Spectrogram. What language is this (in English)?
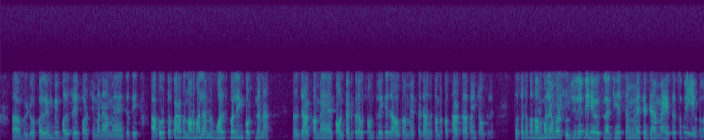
Odia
